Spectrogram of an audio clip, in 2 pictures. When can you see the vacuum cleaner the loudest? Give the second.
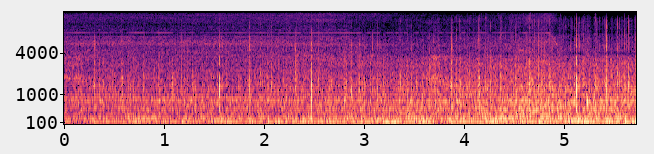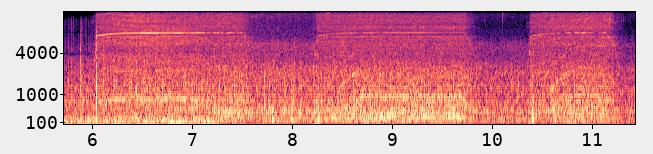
9 s.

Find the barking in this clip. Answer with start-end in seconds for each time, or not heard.
not heard.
